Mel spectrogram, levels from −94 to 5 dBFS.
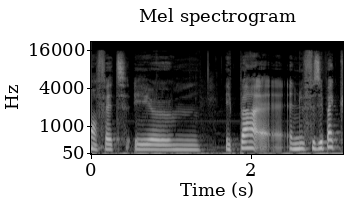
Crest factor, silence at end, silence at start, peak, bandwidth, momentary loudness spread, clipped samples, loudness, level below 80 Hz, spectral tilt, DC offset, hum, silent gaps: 18 dB; 0 s; 0 s; -12 dBFS; 16 kHz; 11 LU; under 0.1%; -30 LUFS; -60 dBFS; -4.5 dB/octave; under 0.1%; none; none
